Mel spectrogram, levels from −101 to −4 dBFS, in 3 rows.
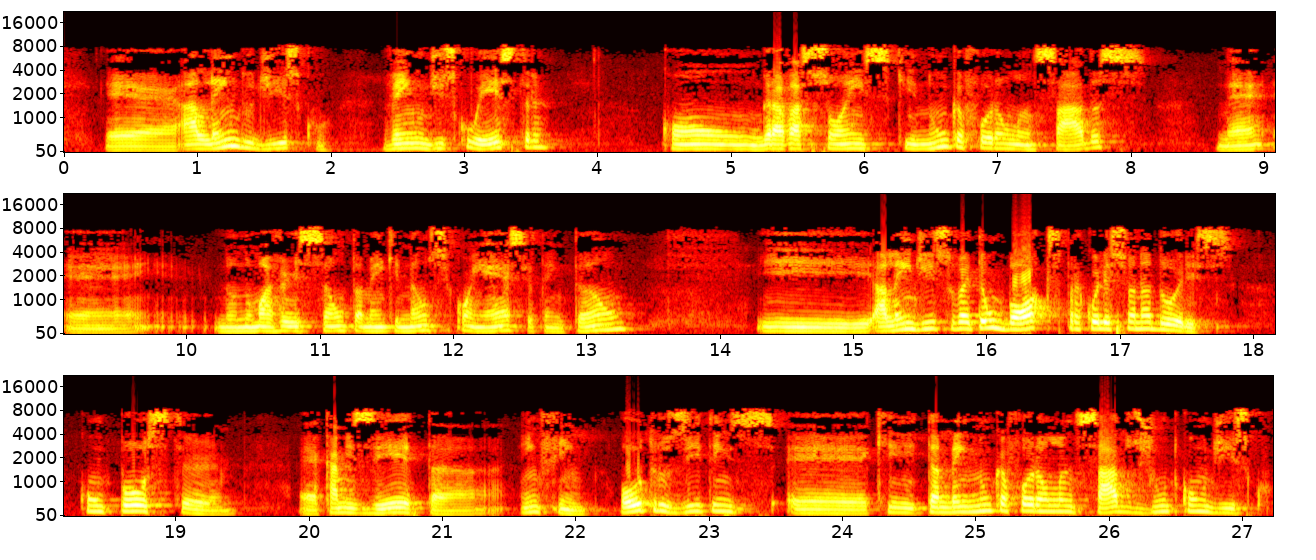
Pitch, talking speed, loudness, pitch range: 130 Hz, 110 wpm, -16 LUFS, 115-165 Hz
